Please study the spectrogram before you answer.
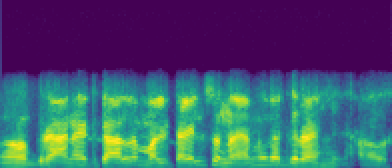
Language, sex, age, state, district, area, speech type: Telugu, male, 30-45, Andhra Pradesh, Anantapur, rural, conversation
